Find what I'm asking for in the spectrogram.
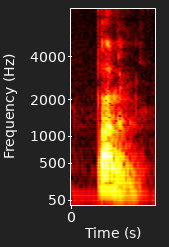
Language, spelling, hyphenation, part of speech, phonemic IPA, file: Dutch, prangen, pran‧gen, verb, /ˈprɑŋə(n)/, Nl-prangen.ogg
- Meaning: to press, to squeeze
